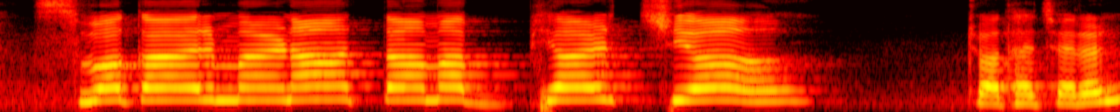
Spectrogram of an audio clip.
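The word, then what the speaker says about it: स्वकर्मणा: चरण को वापस ध्यान से रिपीट करते हैं स्व कर्मणा तम अभ्यर्थना चरण सी मात्रा के अंदर आधा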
